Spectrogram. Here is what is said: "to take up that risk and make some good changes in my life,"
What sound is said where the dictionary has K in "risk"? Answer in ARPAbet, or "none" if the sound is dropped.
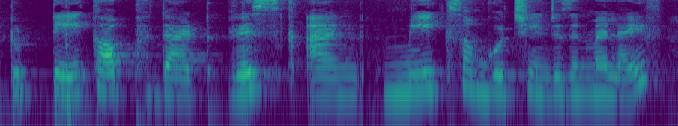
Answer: K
